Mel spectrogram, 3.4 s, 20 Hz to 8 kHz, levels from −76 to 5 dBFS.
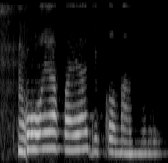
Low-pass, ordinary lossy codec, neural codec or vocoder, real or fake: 7.2 kHz; MP3, 48 kbps; codec, 16 kHz, 2 kbps, FunCodec, trained on Chinese and English, 25 frames a second; fake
